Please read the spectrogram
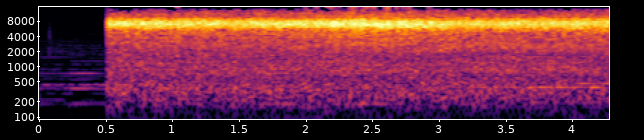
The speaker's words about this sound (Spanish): Así sonaba el agua por una de las bocas del metro en Madrid. La ciudad llegó a registrar en 24 horas más de 100 litros por metro cuadrado.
